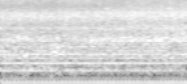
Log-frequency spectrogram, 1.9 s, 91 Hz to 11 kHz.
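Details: New Troy-Bilt TB200 21-inch self-propelled mower with a 140cc Briggs & Stratton 550e engine, just after its first start: running steady at full speed with even, rapid firing and no misses, knocks or surging.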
